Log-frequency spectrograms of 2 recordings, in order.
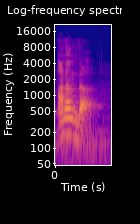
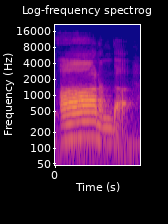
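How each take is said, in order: First: The first vowel is short and quick. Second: The first vowel is drawn out long. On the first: The speaker calls it wrong. "You don't say Ananda" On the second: The speaker calls it right. "that lengthening of the A is psychologically important"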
